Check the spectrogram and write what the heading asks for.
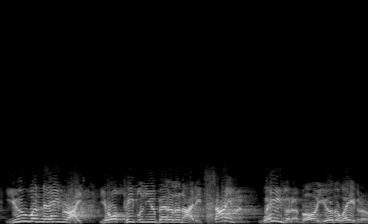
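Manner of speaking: loud, high telling-off; acted indignant reprimand; scolding. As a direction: tell him off at full voice, drawing out the words. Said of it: "what a telling off the Lord could have given him".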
